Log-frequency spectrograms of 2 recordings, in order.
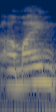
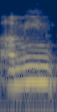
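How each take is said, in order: First: The second syllable sounds like 'ine'. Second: The second syllable sounds like 'een'. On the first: "कुछ लोग अमाइन pronounce करते" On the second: "कुछ लोग अमीन pronounce करते"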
